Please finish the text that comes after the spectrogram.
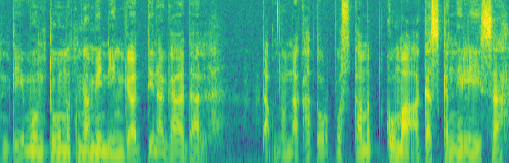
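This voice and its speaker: A man's voice: on the low side, fairly even intonation, a little fast, dry recording, natural voice. A man playing a weary, yielding middle-aged father in a radio drama, with an admonishing delivery. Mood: reproachful.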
